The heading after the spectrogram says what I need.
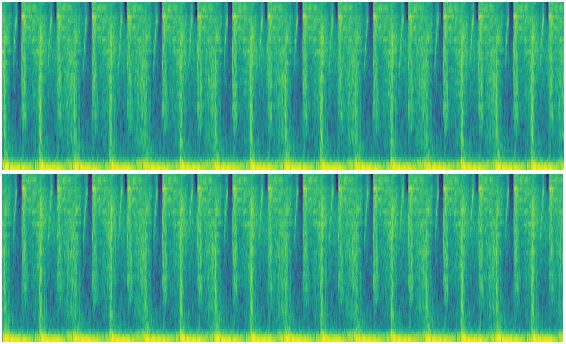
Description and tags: This is my own composition. Made with free samples from the internet, made loops with it, and heavy processing through my mixer and guitaramp, and compressor.
loop, beat, techno, hard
